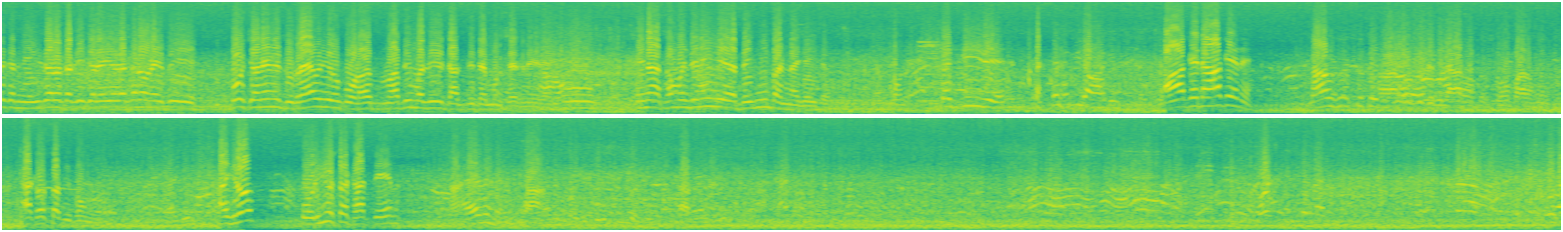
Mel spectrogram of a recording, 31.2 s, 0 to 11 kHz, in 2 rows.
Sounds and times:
Speech: 0.0 - 8.3, 8.9 - 23.8, 25.6 - 29.0.

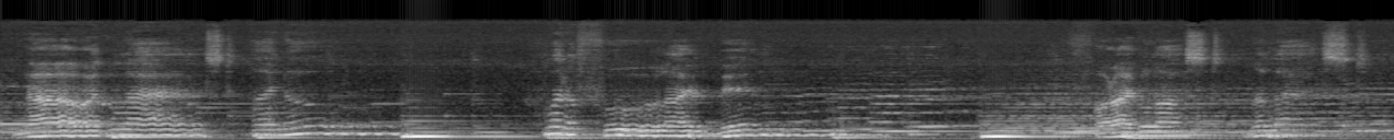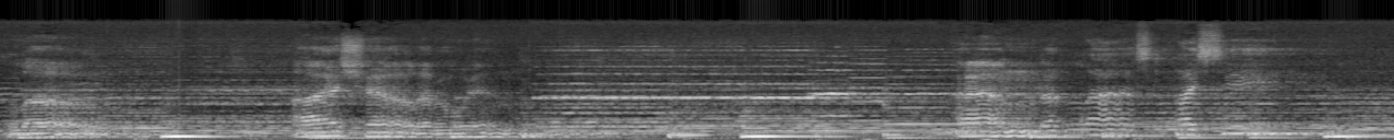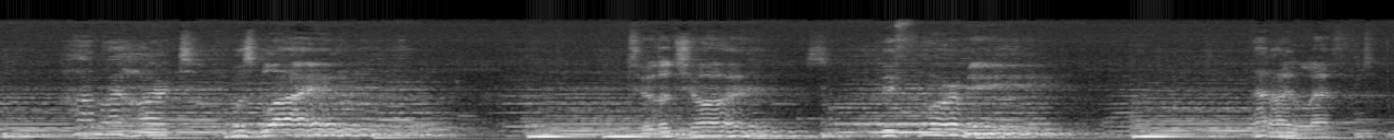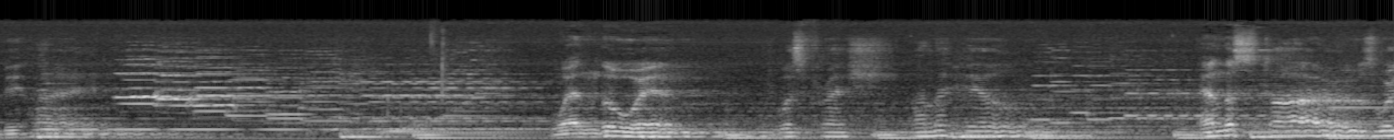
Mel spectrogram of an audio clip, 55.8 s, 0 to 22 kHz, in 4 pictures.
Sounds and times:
Music: 0.0 - 55.7
Male singing: 0.2 - 4.3, 5.4 - 8.4, 10.8 - 15.6, 16.8 - 20.3, 23.4 - 27.4, 28.5 - 32.4, 34.2 - 38.7, 40.4 - 43.1, 47.4 - 49.0, 49.6 - 52.5, 53.8 - 55.7.

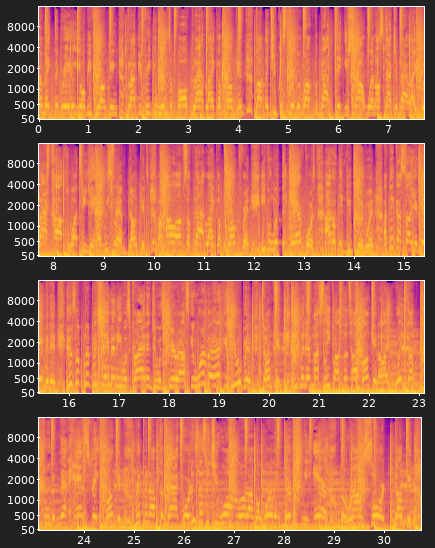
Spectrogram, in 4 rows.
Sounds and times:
Music: 0.0 - 30.7.

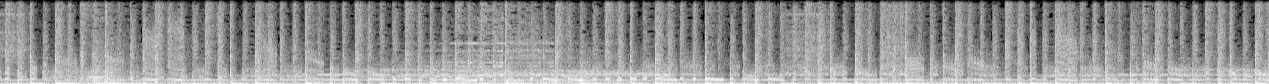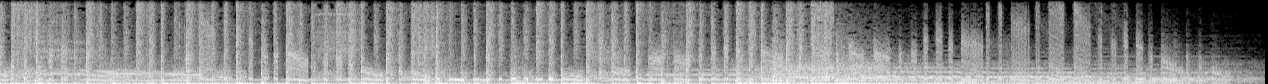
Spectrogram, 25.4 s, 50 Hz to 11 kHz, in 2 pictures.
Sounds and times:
Music: 0.0 - 25.3.

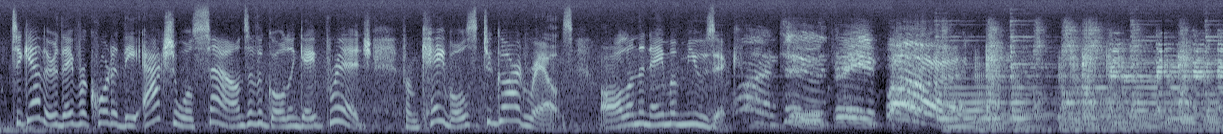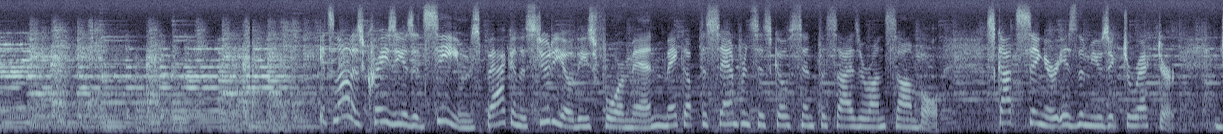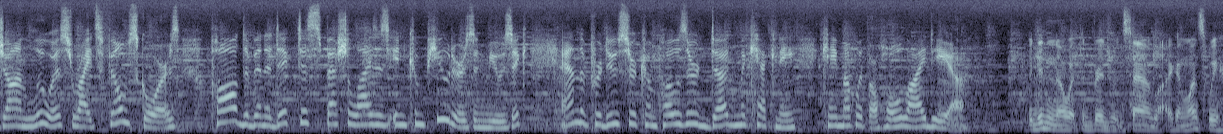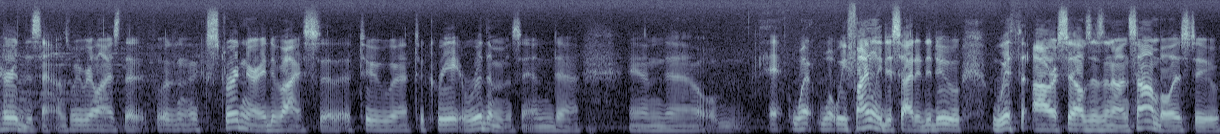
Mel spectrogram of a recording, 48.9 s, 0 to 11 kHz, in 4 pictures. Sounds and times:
Speech: 0.1 - 9.4, 34.8 - 48.8
Music: 9.0 - 39.7.

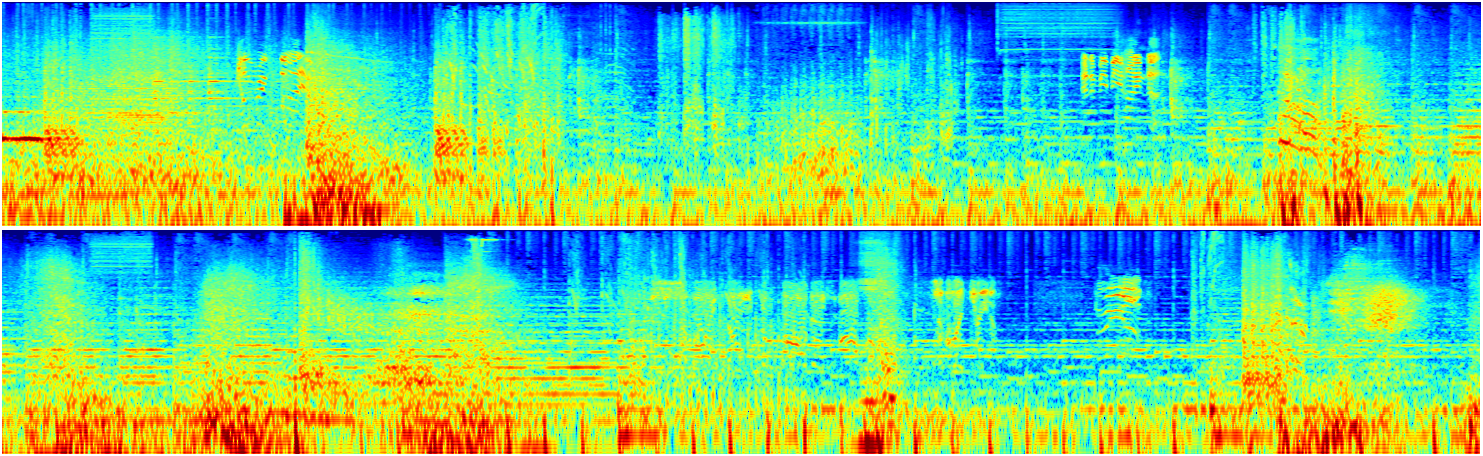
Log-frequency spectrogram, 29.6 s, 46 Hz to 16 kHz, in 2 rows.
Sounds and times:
Music: 0.0 - 29.5.

